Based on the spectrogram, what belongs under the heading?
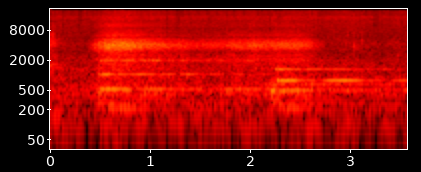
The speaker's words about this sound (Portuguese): Mais uma vez, lembre da respiração. Enche o seu cérebro de ar.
